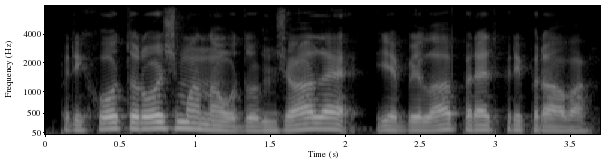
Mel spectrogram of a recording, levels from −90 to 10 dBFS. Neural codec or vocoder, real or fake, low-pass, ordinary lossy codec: none; real; none; none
